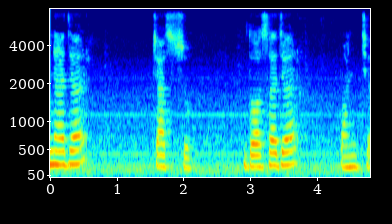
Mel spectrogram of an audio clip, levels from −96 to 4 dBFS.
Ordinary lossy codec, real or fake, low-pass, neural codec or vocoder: none; real; 7.2 kHz; none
